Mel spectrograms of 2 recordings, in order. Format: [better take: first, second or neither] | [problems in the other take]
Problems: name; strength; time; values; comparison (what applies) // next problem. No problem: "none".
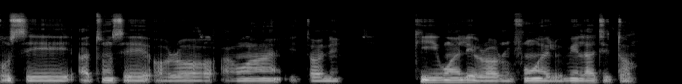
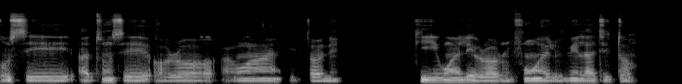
first | noise reduction (neural mask model Resemble Enhance denoiser)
